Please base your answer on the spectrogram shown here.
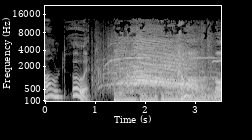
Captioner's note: cheers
